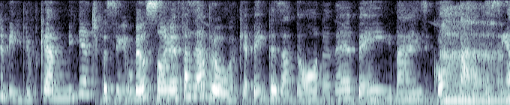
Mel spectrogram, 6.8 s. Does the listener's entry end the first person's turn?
Yes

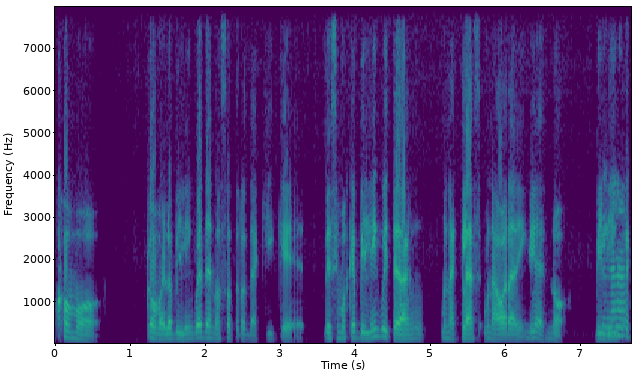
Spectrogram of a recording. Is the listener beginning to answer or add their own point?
No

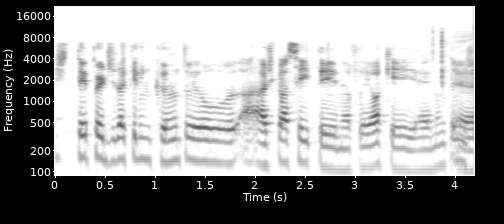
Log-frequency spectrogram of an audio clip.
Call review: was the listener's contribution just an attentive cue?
No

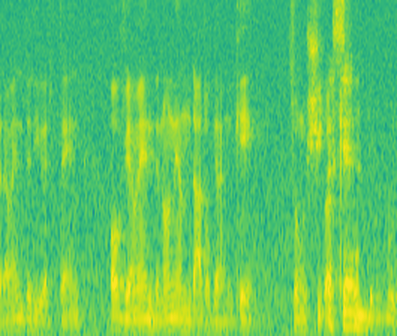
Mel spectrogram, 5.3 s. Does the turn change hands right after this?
No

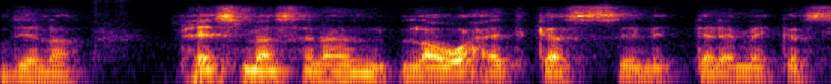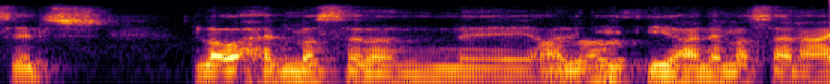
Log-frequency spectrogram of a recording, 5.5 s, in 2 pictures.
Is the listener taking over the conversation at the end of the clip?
No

